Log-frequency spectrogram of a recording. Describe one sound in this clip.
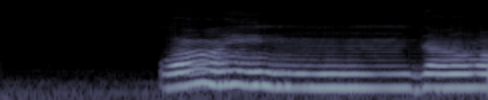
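An elderly man chants in a long, drawn-out melodic voice through a recording.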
